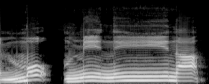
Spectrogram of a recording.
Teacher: میم کے آگے حمزہ دیکھ رہے ہیں اس کو ہم نے جھٹکا دے کے پڑھنا ہے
